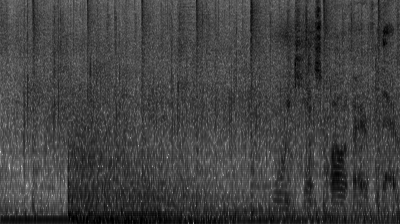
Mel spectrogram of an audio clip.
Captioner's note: applause; tense music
